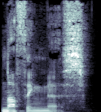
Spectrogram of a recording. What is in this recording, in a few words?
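"nothingness", British English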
